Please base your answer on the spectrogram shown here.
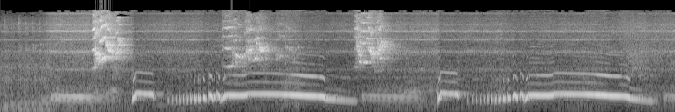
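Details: A Barbary dove coos to draw other doves into cooing: a quick stepped note, then a long level coo easing downward. Two phrases about three seconds apart, with hissy high bursts in the gaps.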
